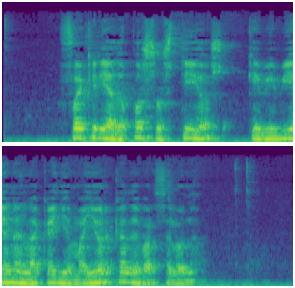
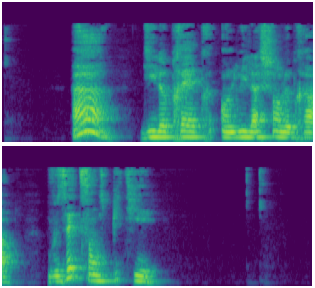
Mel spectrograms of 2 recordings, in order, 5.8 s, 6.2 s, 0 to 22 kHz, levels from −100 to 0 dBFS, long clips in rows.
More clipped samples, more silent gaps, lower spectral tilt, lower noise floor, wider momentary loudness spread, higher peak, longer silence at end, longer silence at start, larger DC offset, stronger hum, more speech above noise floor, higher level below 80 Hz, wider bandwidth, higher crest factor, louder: neither; neither; about the same, -5.5 dB/octave vs -4.5 dB/octave; second, -40 dBFS vs -85 dBFS; about the same, 8 LU vs 10 LU; about the same, -2 dBFS vs -2 dBFS; second, 0.4 s vs 1.55 s; second, 0.05 s vs 0.7 s; neither; neither; second, 23 dB vs 67 dB; first, -34 dBFS vs -62 dBFS; first, 14.5 kHz vs 11.5 kHz; about the same, 16 dB vs 20 dB; about the same, -19 LUFS vs -19 LUFS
